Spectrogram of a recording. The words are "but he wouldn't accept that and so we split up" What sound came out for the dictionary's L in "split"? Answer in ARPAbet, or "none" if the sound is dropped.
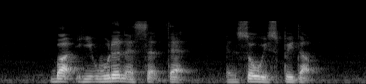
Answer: none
